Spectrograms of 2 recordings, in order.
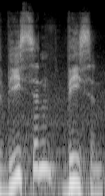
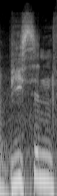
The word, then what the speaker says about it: Wiesn: Like I say, they call it a Wiesn over there. I think I'm pronouncing it correctly. I believe it's Wiesn.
